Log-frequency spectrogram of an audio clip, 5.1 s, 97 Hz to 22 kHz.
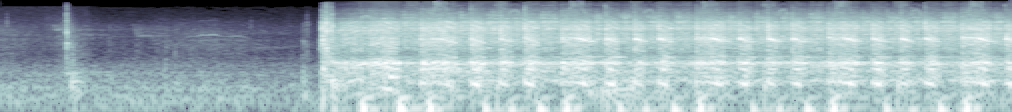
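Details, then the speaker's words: Audi RS2 barn find, 315bhp 5-cylinder, abandoned in an orchard for years: starter cranks steadily at about four compressions a second for several seconds but the engine never fires; crank, no start, no ignition firing, not the immobilizer. "No, cuz our immobilizer so far today has stopped just cranking it, hasn't it? So, it it's it doesn't just it doesn't firing any ignition, right?"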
